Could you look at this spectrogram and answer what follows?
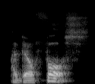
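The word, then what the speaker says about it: ἀδελφός: lexical form right adelphos last syllable that's where it should be then um anthropos first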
